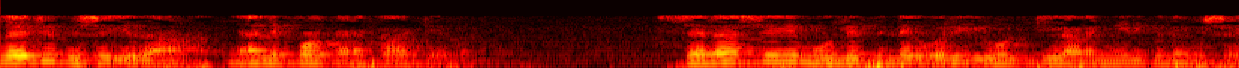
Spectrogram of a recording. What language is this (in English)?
Malayalam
